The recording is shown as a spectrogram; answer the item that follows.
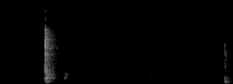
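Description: Tarot cards handled on a wooden table: one sharp tap about half a second in, then a few light clicks.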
